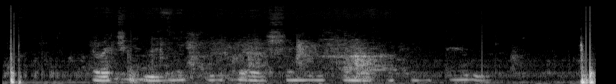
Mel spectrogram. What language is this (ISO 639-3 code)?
kin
